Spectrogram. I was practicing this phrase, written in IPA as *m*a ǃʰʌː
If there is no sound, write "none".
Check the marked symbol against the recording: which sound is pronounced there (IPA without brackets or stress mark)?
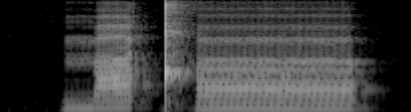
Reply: m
